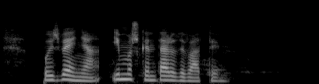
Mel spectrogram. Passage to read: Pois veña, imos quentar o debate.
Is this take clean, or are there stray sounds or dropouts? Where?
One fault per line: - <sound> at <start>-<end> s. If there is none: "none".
none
